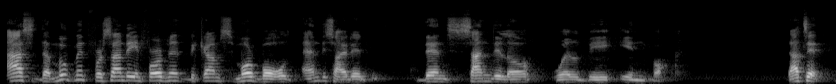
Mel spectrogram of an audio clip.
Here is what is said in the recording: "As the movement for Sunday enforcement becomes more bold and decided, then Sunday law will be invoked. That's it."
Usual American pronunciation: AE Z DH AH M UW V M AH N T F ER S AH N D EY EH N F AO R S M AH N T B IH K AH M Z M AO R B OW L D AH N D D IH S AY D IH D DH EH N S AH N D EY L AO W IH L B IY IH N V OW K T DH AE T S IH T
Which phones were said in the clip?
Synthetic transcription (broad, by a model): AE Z DH AH M UW V M AH N T F ER S AH N D EY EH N F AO R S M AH N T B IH K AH M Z M AO R B OW L D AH N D D IH S AY D IH D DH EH N S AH N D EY L AO W IH L B IY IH N B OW K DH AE T S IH T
